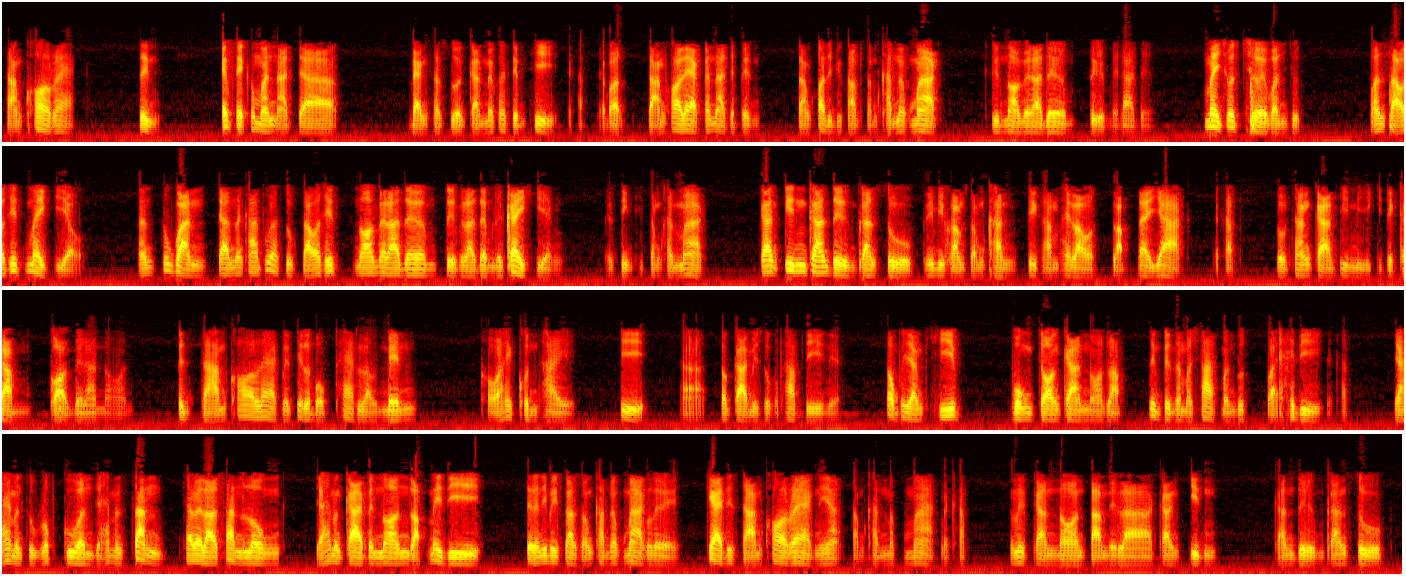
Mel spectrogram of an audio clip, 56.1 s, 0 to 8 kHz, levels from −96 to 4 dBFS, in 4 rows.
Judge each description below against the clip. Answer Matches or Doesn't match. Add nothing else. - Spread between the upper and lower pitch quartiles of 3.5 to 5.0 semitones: Matches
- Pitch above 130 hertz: Doesn't match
